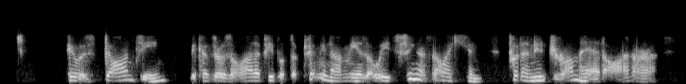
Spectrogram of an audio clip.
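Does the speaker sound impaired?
Yes: spasmodic dysphonia; onset at peak of singing career, diagnosed 2 or 3 years after band shut down; voice lost power, grew weaker, lost control, could not hit notes, range shrank high and low.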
